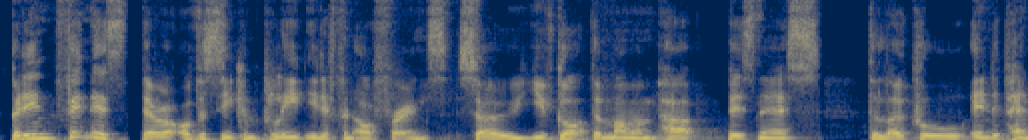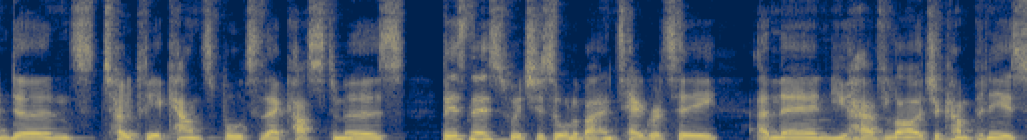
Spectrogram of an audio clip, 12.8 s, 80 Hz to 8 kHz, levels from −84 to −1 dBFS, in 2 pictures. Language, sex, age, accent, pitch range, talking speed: English, male, 30-49, British, 115-135 Hz, 175 wpm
